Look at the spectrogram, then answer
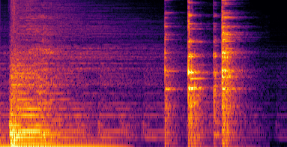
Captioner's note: dishes clatter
